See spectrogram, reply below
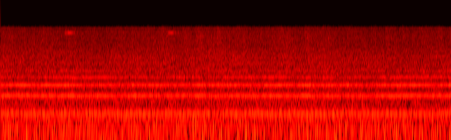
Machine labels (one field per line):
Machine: fan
